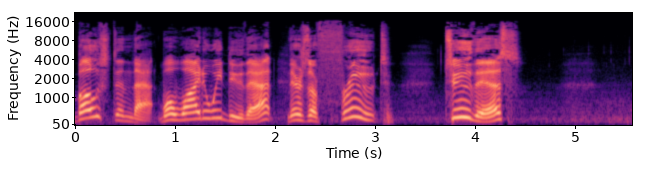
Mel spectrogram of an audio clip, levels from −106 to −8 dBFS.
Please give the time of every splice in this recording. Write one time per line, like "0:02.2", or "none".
0:02.1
